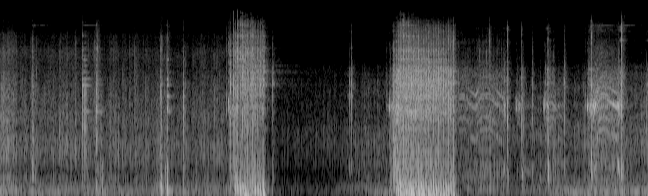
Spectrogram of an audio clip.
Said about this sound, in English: Now you can unscrew the nut.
